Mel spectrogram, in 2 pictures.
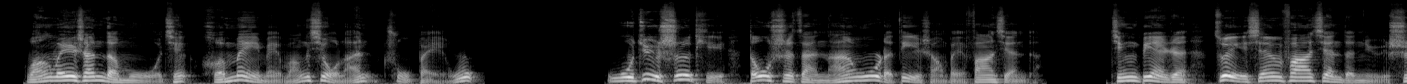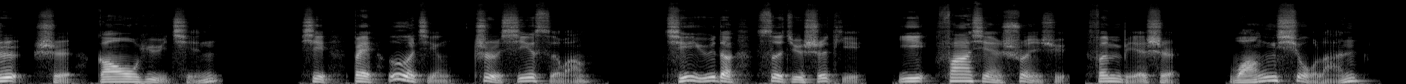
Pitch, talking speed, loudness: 135 Hz, 150 characters per minute, -20 LUFS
